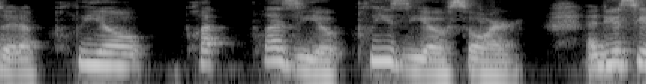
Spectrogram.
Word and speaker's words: plesiosaur: plesiosaur and you see it took me a couple times to pronounce it but that's okay when we have new word sometimes it takes a little while here it breaks it down how I say it so this says please Z uh soar please z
